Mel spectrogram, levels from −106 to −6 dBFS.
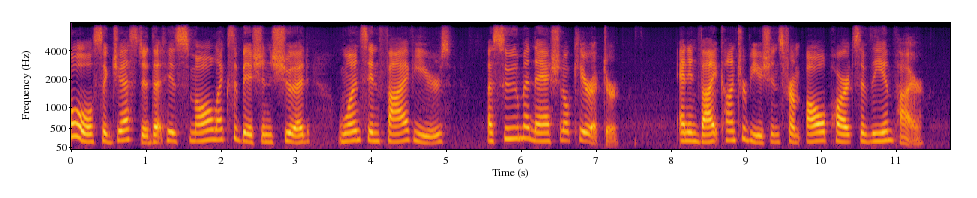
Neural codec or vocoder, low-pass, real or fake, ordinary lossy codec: codec, 16 kHz, 1 kbps, X-Codec, HuBERT features, trained on LibriSpeech; 7.2 kHz; fake; Opus, 64 kbps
